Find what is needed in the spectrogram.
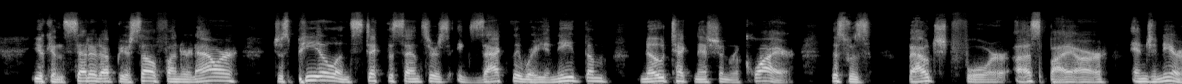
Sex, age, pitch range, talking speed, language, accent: male, 50-69, 115-155 Hz, 155 wpm, English, American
